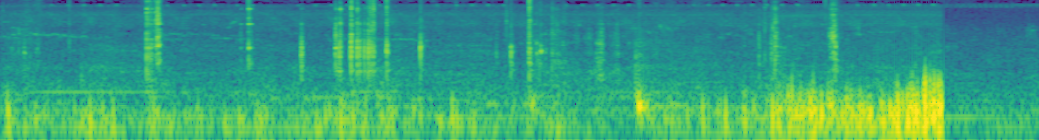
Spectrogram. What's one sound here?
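A metal lever clicks faintly.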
